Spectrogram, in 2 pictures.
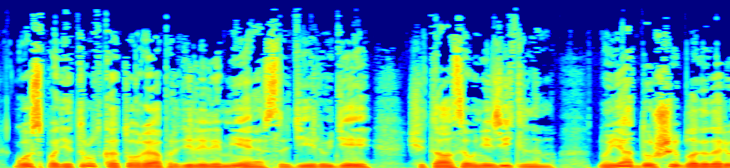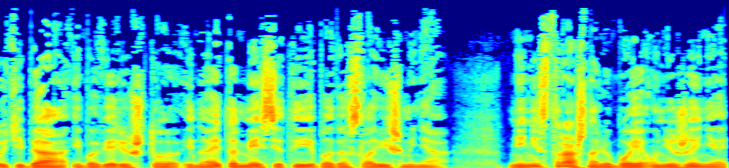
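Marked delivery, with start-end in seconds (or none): none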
